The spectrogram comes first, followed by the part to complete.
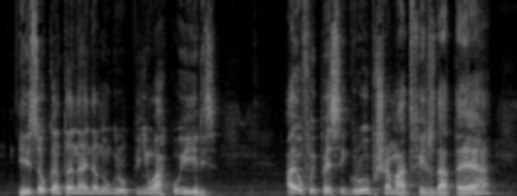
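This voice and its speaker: A man is talking here. The variation in his pitch is ordinary. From Brazil, Northeast (Sergipe/Bahia); Northeast Brazil. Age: 40s. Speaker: forró singer; podcast guest. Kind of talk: casual chat. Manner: halting, repeats words. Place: studio. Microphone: studio mic.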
